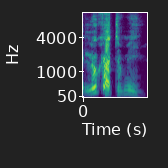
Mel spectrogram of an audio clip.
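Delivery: sharp, loud command; mock stern demand. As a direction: snap it at him to look. Angry confrontation retold.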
